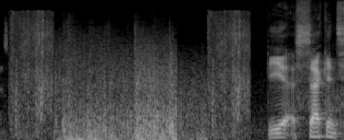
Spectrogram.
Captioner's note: thunder rumbling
